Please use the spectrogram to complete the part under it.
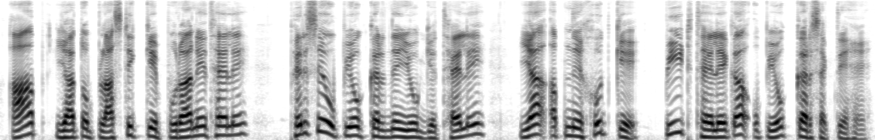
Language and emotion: Hindi, neutral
